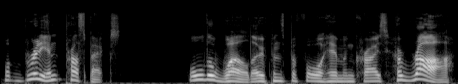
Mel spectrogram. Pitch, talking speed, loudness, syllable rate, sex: 165 Hz, 155 wpm, -20 LUFS, 4.7 syllables/s, male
